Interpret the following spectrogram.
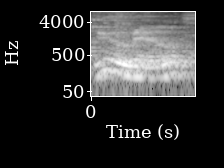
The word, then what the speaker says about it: Cthulhu: And you will not be released until you have heard the awful truth about Cthulhu, as an eminent mythos scholar told me it was correctly pronounced.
